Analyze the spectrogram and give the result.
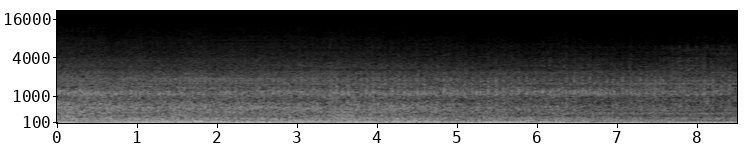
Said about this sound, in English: Look at those scooters, wow.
